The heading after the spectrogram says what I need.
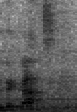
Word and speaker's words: Descartes: Snell, pessoal, foi um astrônomo e matemático holandês que em 1621, junto com René Descartes, se escreve Descartes, mas se lê Descartes, um francês, um filósofo,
